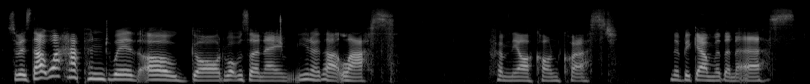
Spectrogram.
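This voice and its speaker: A woman's voice: mid-range voice, measured pace, a bit bright, clean tone. Woman streamer, casual game commentary. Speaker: gaming streamer. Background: game music.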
